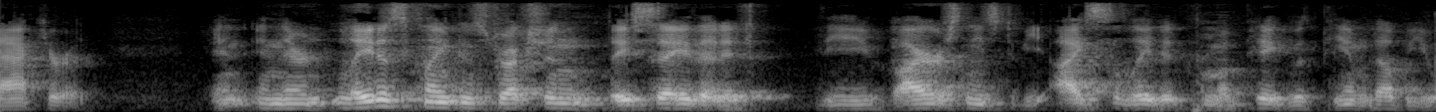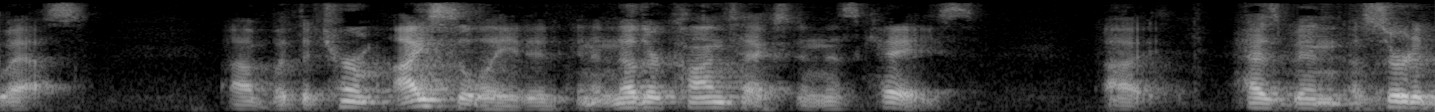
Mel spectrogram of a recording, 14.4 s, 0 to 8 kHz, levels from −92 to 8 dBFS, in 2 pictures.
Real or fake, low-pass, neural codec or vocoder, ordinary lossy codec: fake; 7.2 kHz; vocoder, 44.1 kHz, 80 mel bands, Vocos; AAC, 32 kbps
